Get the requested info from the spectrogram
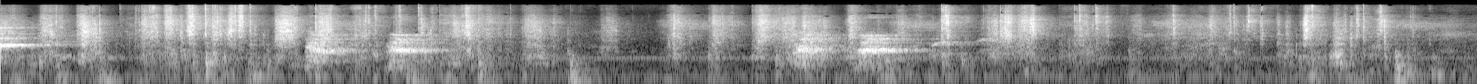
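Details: A Shih Tzu gives a run of irregular barks and yips, some with whiny high tones, over constant room hum and scattered clattering noises.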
